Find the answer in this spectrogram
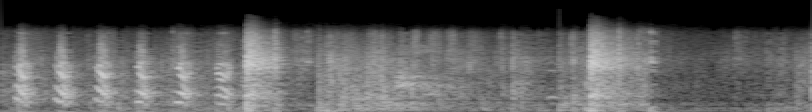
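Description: Two loud wet splats of thrown clay hitting a wall, about a second in and again near three seconds. Before them comes a quick run of short sounds, about five a second, each falling in pitch.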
